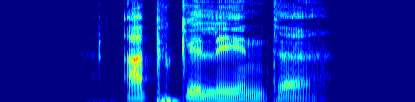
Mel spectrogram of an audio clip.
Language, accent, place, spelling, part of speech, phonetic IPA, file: German, Germany, Berlin, abgelehnte, adjective, [ˈapɡəˌleːntə], De-abgelehnte.ogg
- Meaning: inflection of abgelehnt: 1. strong/mixed nominative/accusative feminine singular 2. strong nominative/accusative plural 3. weak nominative all-gender singular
